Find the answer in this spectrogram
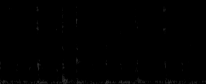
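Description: Faint computer keyboard typing: a quick run of key clicks, several a second.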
